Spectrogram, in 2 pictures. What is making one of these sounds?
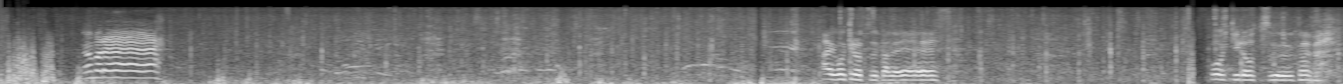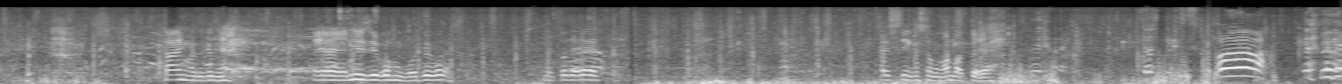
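A crowd of spectators cheers and shouts along the road.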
